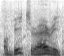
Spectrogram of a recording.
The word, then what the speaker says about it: Obituary: Prononce-le bien. – Obituary. – Bravo, champion.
